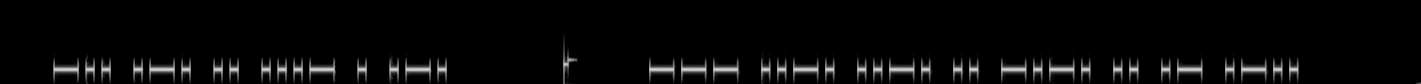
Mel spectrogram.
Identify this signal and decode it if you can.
Morse code, heard as a keyed tone, about 15 wpm, 700 Hz. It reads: DRIVER OFFICIAL
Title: Sentences from Top 1000 Words - New Word Drill - 15wpm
